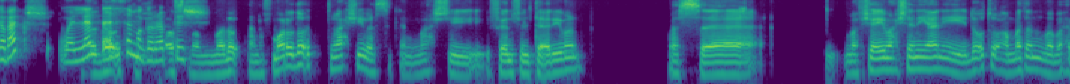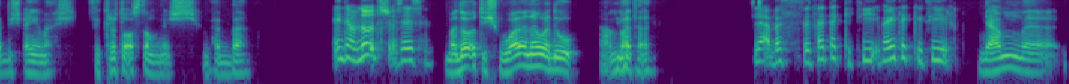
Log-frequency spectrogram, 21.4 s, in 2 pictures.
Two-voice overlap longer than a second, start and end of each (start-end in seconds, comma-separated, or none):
0.8-2.1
